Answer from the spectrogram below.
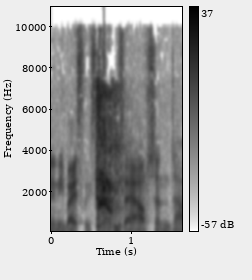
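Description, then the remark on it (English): A single sharp sneeze bursts out in the middle of a man's sentence, briefly louder than his voice, and he carries on talking right after. “bless you”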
